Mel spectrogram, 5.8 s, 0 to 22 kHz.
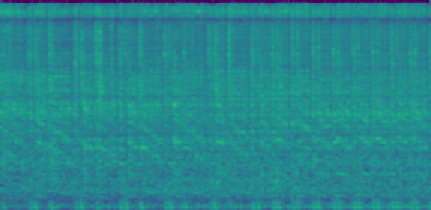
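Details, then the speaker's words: Farmall Cub 140 four-cylinder tractor, sat about five years; lumpy, uneven idle with irregular low thumps about four per second; owner suspects it runs too rich from a badly leaking carburetor; rough running. "it's like it's burning too rich probably because that carburetor leaks so bad"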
